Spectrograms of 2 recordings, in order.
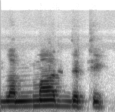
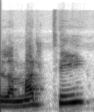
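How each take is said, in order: First: A short vowel separates the d and t. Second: The d and t merge into one sound. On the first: The speaker calls it right. "You have to separate them" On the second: The speaker calls it wrong. "You'll either say lamadti with a T"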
